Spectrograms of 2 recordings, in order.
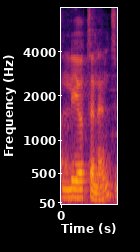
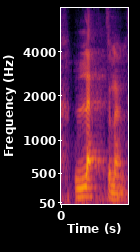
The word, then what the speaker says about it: lieutenant: So yes I often encourage my students pronounce as left tenant. That is how the British pronunciation for the word goes.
